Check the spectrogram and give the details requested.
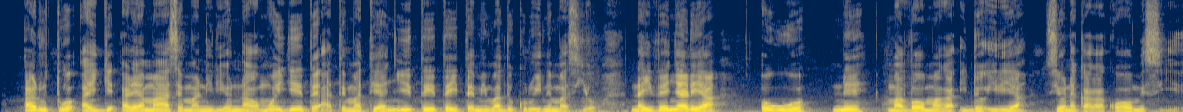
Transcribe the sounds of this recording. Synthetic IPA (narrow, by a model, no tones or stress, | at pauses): aɾutwɔʔaiɡeʔaɾeamaːsɛmaniɾiɔnaɔmɔiɣetɛʔa̰temateaɲitetɛitɛmimaðukuɾuinemasjɔnaiðɛɲaɾea | oɣuɔ | ne | maðɔːmaɣaʔidɔʔiɾea | sjɔnɛkaɣakwaomesḭḛ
